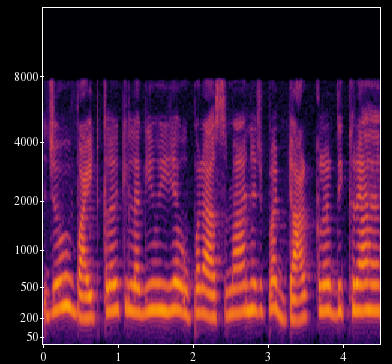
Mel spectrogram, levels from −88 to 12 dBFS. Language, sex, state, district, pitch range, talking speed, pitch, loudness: Hindi, female, Chhattisgarh, Bastar, 230-270 Hz, 225 wpm, 260 Hz, -16 LUFS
